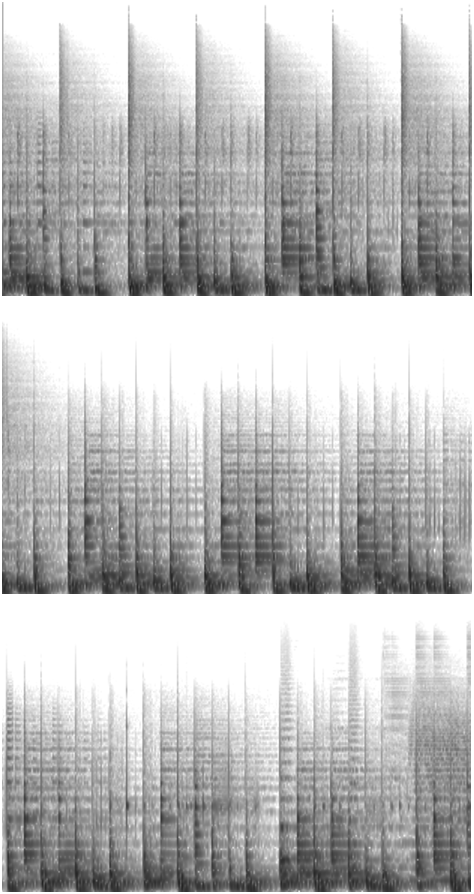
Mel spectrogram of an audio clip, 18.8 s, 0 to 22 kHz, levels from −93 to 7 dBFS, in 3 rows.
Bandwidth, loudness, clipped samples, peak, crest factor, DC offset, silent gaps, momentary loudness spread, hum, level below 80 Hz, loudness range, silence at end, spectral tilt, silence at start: 12.5 kHz; -17 LUFS; under 0.1%; 0 dBFS; 16 dB; under 0.1%; none; 4 LU; none; -22 dBFS; 1 LU; 0 s; -8 dB/octave; 0 s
